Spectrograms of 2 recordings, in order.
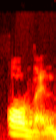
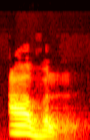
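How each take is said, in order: First: The first vowel is an 'oh' sound. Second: The first vowel is an 'uh' sound. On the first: The speaker calls it wrong. "Innocently said oven because of what our eyes see" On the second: The speaker calls it right. "The O at the beginning takes the mid-central sound uh"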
